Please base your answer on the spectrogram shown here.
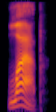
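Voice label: "lap", English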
